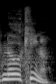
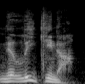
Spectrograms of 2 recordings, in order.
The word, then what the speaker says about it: Ntilikina: Frank Ntilikina.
